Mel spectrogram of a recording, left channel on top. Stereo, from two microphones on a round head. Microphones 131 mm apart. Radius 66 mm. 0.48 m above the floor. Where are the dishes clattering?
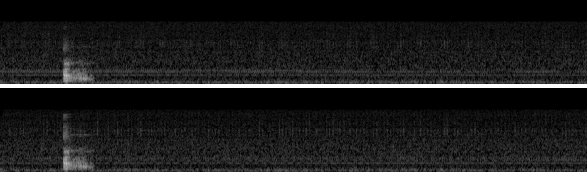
75° right (ahead or behind).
